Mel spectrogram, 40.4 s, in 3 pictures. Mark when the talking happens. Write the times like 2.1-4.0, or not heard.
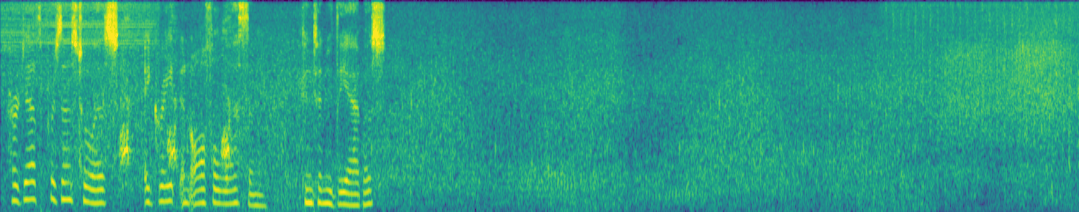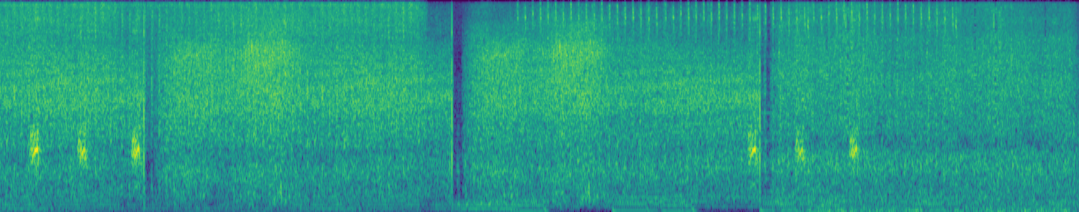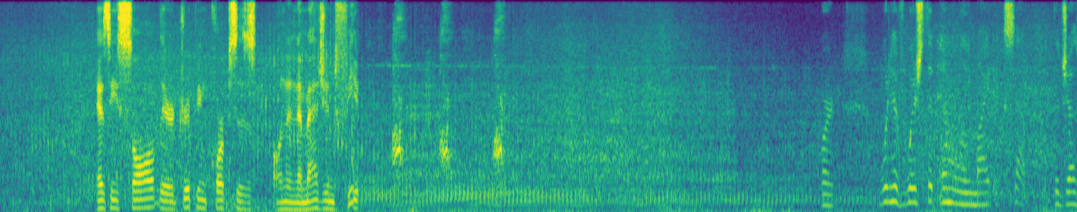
0.0-4.9, 28.1-31.4, 37.2-40.4.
